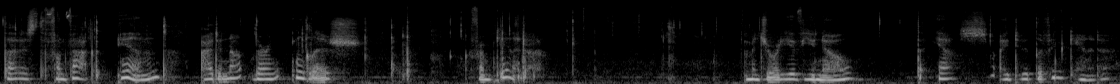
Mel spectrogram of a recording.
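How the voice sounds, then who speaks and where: Young woman ASMR creator from the UAE, soft unvoiced whisper, chatty and candid, faint hiss behind. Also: fairly high pitch, a little slow, gravelly, pauses often.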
